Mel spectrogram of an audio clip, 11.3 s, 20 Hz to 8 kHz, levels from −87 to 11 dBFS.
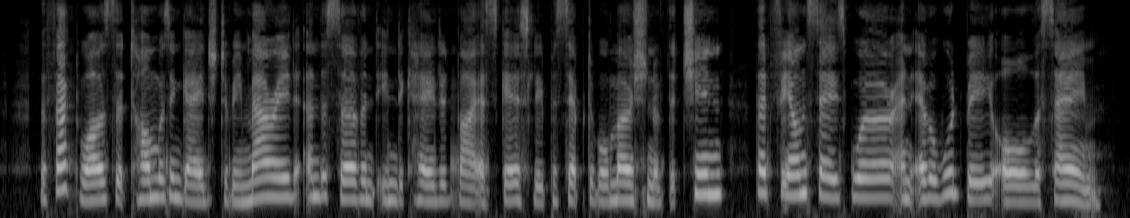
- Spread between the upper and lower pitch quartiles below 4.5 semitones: Yes, average, 3.5 semitones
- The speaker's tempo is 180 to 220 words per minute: No, average, 170 wpm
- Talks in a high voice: Yes, high, 195 Hz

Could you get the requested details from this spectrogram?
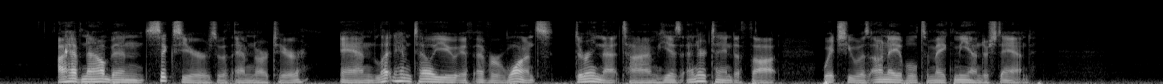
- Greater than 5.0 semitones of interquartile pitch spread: No, average, 4.0 semitones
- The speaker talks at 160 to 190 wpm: Yes, average, 170 wpm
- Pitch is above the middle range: No, very low, 95 Hz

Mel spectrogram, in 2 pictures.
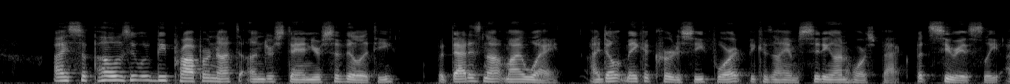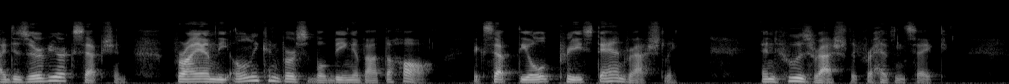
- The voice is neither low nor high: No, low, 120 Hz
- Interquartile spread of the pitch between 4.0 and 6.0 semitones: Yes, average, 4.8 semitones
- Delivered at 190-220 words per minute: No, average, 175 wpm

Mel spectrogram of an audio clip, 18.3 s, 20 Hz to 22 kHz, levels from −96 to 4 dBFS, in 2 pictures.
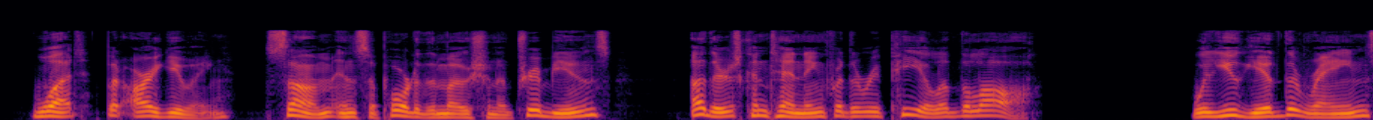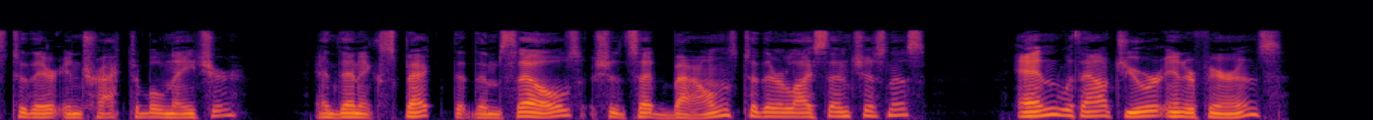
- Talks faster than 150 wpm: No, average, 145 wpm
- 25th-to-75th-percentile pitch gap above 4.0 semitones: Yes, average, 4.6 semitones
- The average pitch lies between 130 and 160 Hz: Yes, medium, 140 Hz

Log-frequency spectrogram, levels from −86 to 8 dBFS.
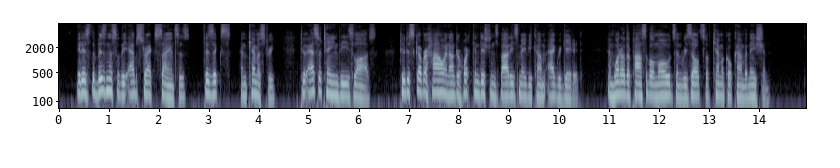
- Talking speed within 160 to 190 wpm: No, average, 150 wpm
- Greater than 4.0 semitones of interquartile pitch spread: No, average, 3.4 semitones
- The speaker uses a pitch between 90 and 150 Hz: Yes, low, 135 Hz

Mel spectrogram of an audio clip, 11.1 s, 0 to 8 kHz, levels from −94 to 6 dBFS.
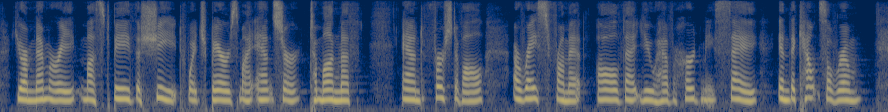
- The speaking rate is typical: Yes, average, 160 wpm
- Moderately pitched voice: No, high, 225 Hz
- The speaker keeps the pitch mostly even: Yes, narrow, 2.0 semitones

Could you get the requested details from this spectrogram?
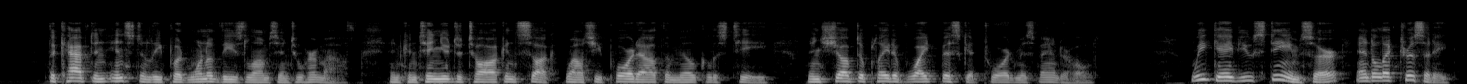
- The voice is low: Yes, low, 120 Hz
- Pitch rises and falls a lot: No, average, 4.6 semitones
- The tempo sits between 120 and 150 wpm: No, average, 170 wpm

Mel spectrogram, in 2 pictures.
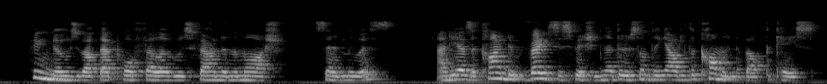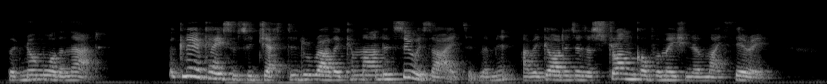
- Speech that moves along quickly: Yes, fast, 215 wpm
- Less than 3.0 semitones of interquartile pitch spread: Yes, narrow, 2.5 semitones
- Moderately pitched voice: No, high, 200 Hz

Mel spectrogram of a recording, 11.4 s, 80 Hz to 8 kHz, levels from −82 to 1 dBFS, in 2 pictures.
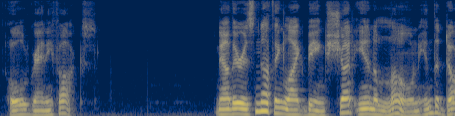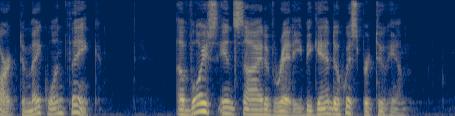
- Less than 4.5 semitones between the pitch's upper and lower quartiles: No, average, 5.1 semitones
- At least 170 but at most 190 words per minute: No, average, 155 wpm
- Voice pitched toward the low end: Yes, low, 130 Hz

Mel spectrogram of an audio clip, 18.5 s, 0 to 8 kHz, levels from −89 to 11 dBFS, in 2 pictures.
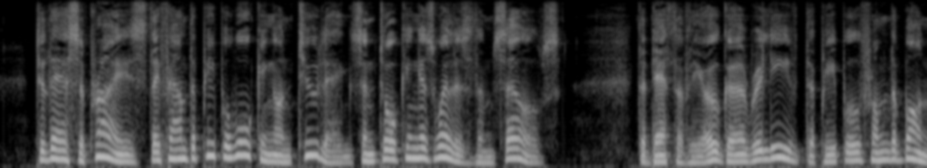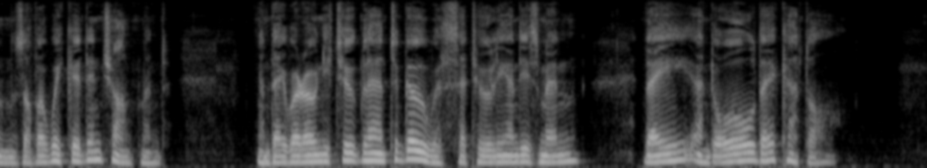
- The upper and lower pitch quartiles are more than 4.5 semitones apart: Yes, wide, 5.5 semitones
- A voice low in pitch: Yes, low, 125 Hz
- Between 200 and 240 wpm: No, average, 160 wpm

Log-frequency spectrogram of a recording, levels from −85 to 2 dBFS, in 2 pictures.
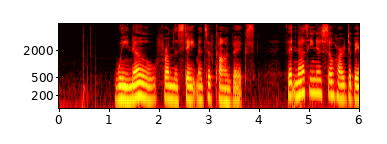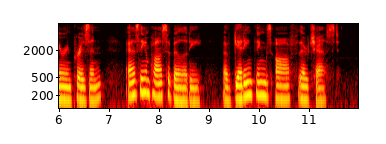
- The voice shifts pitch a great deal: No, average, 3.7 semitones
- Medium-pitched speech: Yes, medium, 165 Hz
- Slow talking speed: Yes, slow, 125 wpm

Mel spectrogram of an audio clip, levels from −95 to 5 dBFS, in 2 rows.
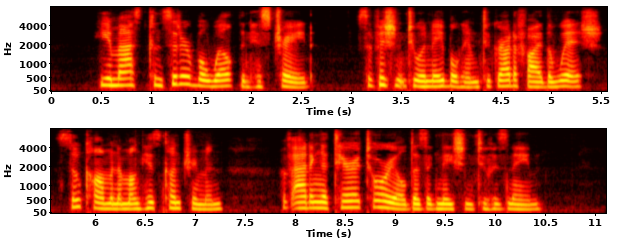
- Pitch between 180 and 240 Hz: Yes, high, 190 Hz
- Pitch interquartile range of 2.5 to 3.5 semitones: Yes, average, 3.0 semitones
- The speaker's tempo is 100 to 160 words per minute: Yes, average, 150 wpm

